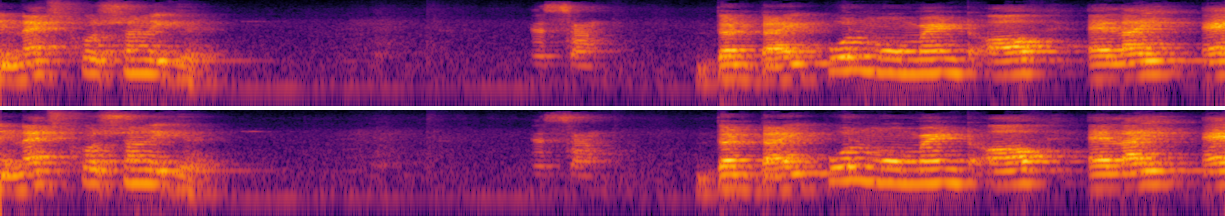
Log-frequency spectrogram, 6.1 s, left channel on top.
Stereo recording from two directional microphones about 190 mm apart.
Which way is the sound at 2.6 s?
25° left (ahead or behind).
